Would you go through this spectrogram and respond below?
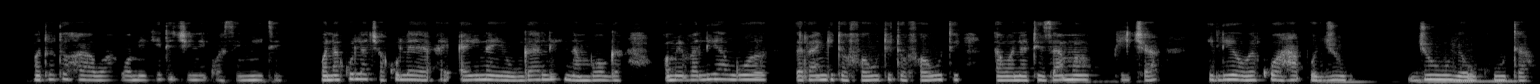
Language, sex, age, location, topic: Swahili, female, 25-35, Nairobi, government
